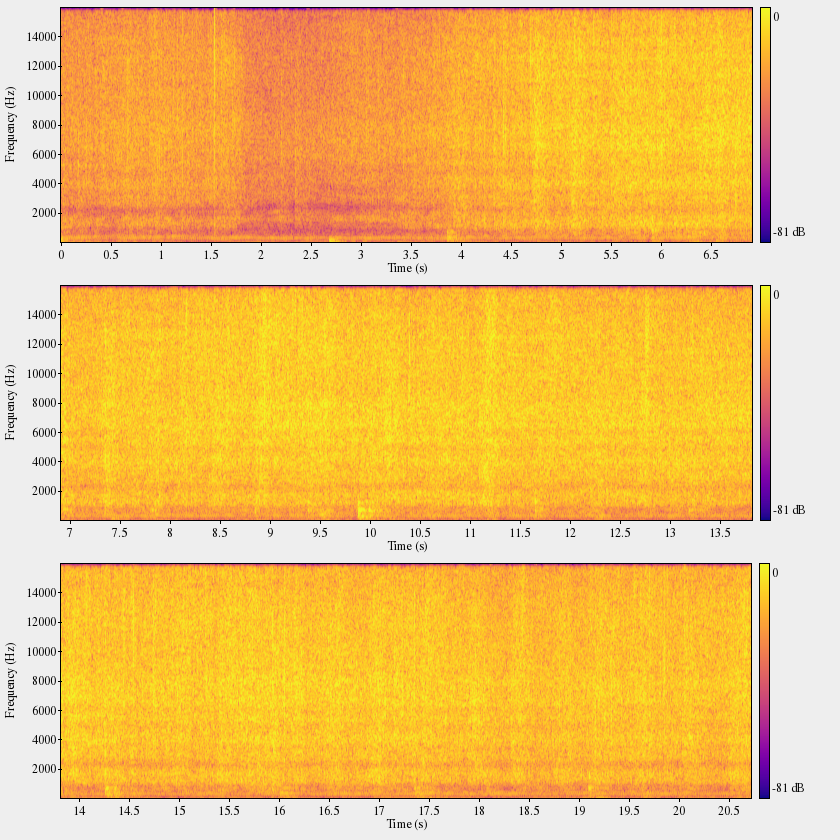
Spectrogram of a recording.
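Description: Shredded cabbage and carrot stir-frying in a pan, stirred and turned with a wooden spatula. The sizzle grows louder over the first few seconds as the cabbage heats, then holds steady, with occasional light taps of the spatula.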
